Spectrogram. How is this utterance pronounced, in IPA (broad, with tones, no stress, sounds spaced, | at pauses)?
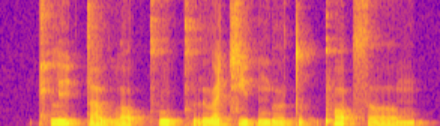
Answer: kʰ l i˥˩ ʔ t a˨˩ w l ɔ˨˩ ʔ kʰ u˦˥ ʔ kʰ r ɯ˦˥ a̯ t͡ɕ i˥˩ ʔ ŋ ɯː˧ t u˨˩ k̚ pʰ ɔ˥˩ ʔ s ɤː˧ m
